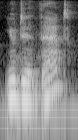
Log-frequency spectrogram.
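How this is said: It is said in an amazed tone.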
